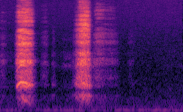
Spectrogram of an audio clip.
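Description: A distressed woman gasping as she sobs: two short, sharp, breathy intakes of breath about a second apart.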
